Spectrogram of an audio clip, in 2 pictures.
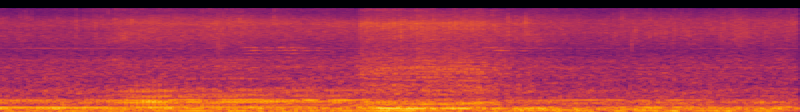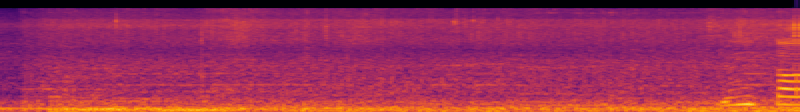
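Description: Chopped pork sisig frying in a metal wok while a spatula stirs and scrapes it, over a steady low rumble.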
